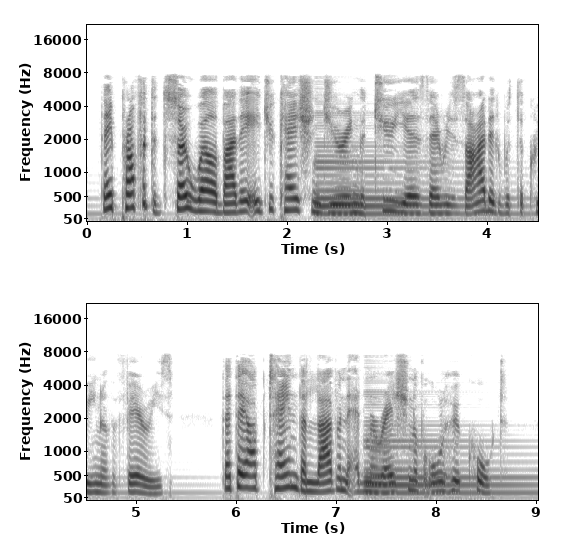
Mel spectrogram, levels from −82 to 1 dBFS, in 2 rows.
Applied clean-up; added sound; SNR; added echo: none; Acoustic guitar; 13 dB; none.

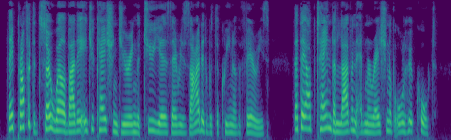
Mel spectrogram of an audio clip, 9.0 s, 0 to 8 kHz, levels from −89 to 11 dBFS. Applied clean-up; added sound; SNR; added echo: none; none; none; none.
